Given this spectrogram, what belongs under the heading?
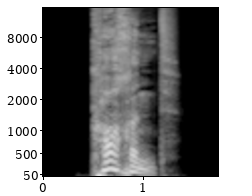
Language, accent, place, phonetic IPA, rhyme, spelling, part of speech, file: German, Germany, Berlin, [ˈkɔxn̩t], -ɔxn̩t, kochend, verb, De-kochend.ogg
- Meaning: present participle of kochen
